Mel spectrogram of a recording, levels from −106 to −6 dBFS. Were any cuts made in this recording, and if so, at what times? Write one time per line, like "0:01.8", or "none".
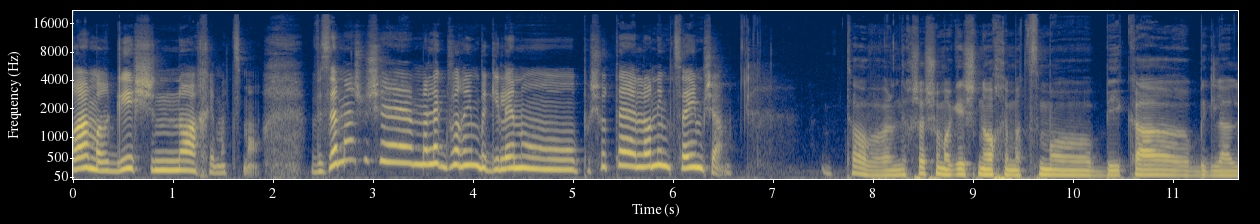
none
